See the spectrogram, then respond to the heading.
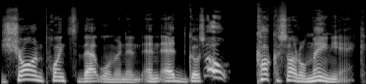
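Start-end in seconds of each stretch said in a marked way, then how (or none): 2.1-3.7 Australian-sounding delivery. Retelling a movie character's ad-libbed line: imitating a line in Australian accent. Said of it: "That just sounded Australian".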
